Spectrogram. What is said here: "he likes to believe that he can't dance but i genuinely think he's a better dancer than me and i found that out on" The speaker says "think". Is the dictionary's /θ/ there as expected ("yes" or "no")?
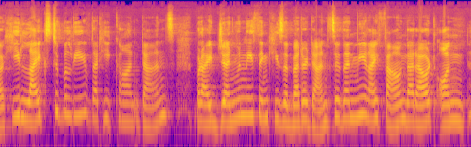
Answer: yes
